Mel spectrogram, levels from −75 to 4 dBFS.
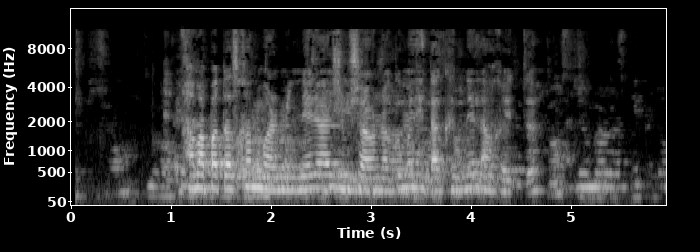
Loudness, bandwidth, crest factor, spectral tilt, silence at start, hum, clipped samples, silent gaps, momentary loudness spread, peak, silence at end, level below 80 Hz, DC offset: -19 LUFS; 11.5 kHz; 20 dB; -4 dB/octave; 0.05 s; none; under 0.1%; none; 19 LU; 0 dBFS; 0 s; -58 dBFS; under 0.1%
